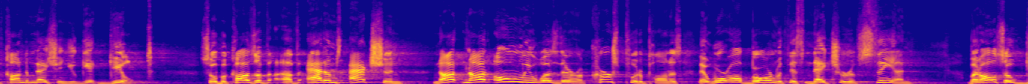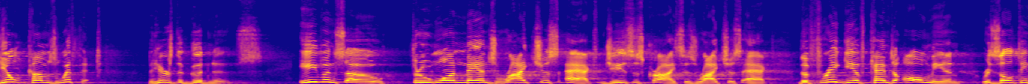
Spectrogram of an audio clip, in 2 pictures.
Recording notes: Recorded live during our Sunday morning service.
